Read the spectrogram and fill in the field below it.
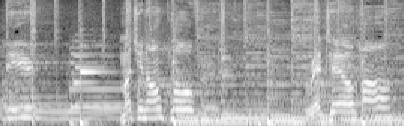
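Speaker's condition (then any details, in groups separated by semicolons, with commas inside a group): No condition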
